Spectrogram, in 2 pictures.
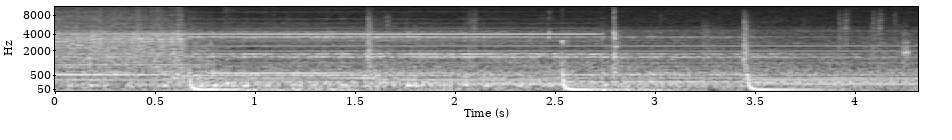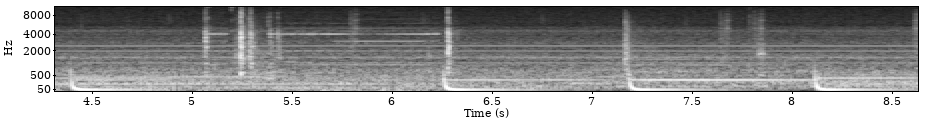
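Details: Golf R that died on the freeway with a stuck-open, leaking injector, with the spark plugs just refitted. Slow, steady cranking at about one beat a second, never firing; cranks but won't start, and no spark is suspected, possibly a blown fuse.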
